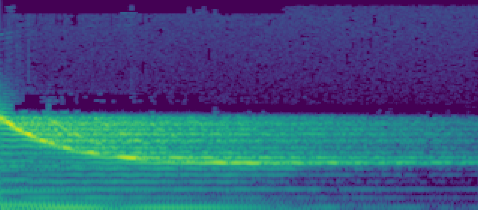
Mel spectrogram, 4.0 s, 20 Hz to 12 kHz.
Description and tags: THE REAL VIRUS 10 - RESONANCE - G#0
High resonances with some nice extra frequencies appearing in the higher registers. All done on my Virus TI. Sequencing done within Cubase 5, audio editing within Wavelab 6.
multisample, resonance, lead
